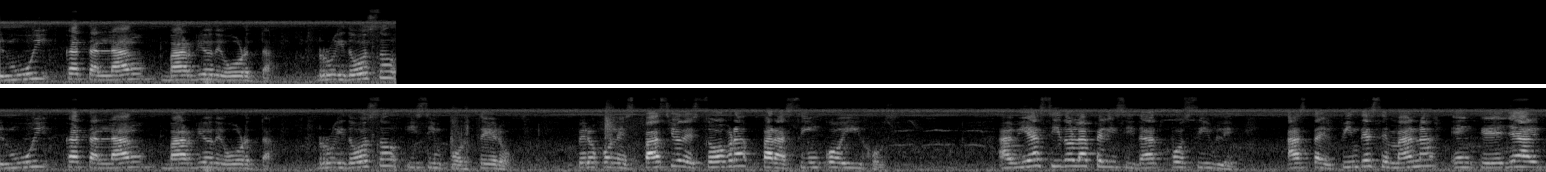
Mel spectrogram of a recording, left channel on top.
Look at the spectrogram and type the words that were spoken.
muy catalán barrio de Horta, ruidoso y sin portero, pero con espacio de sobra para 5 hijos. Había sido la felicidad posible hasta el fin de semana en que ella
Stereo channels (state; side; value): drops out; left; at 4.0 s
